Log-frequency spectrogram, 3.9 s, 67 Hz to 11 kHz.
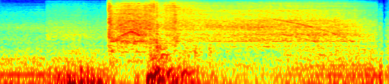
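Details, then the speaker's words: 1994 GM OBS truck with LS swap, new harness: steady starter churning, fuel pump whirring while cranking, engine never catches; owner suspects VATS anti-theft blocking start with body module unplugged. "I think that's going to be the VATS vehicle ant any theft system that's not letting it start. The body module is what controls that."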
